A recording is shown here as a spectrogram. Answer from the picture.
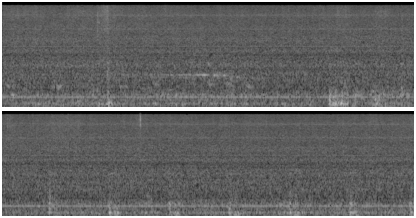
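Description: Electric train heard from the driver's cab, running steadily with a constant hum over the rumble of the wheels on the rails. A few short thumps break in, the strongest about six and a half seconds in.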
